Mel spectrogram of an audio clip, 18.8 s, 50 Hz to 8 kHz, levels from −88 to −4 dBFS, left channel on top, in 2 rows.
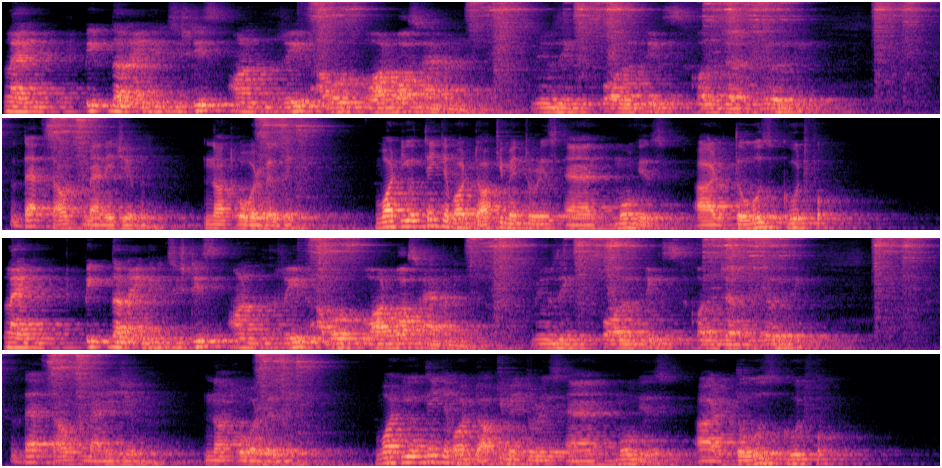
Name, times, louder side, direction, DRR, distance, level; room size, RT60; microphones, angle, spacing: voice 1, 0.8-4.6 5.3-5.7 6.0-8.0, equal, 45° right, -5 dB, 2.0 m, -25 dB
sound 1, 3.0-3.6 4.6-5.3 5.6-6.3 6.7-7.9 8.7-9.4 9.8-10.4 11.9-12.8, right 2 dB, 5° right, 1.9 m, -24 dB
voice 2, 9.5-10.9 11.4-12.4 13.1-16.0 16.3-17.6, left 3 dB, 90° left, 3 dB, 0.5 m, -24 dB
7.1 x 3.9 x 5.9 m, 1.3 s
head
